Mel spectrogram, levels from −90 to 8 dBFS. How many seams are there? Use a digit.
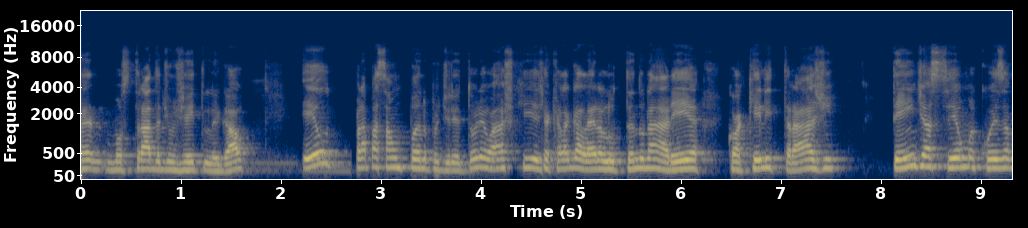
2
